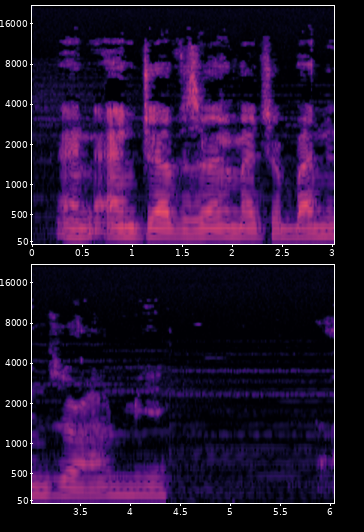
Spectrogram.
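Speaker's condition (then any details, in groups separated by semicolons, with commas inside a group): Friedreich's ataxia; genetic degenerative neuromuscular disorder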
